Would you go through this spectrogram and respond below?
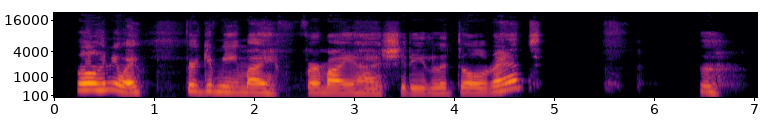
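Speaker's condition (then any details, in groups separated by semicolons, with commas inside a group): Cerebral palsy, spastic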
